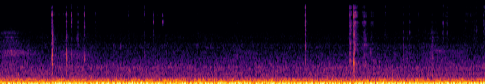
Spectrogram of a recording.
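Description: Scissors snipping through card stock while someone cuts out a handle shape for a Mad Hatter card, sparse crisp clicks scattered at irregular intervals over a low steady background hum, with no talking.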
